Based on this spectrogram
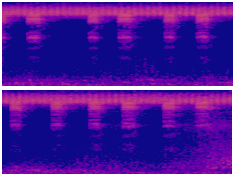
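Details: Corn crake calling at night: dry, rasping bursts repeated steadily about once a second. A constant, shrill insect chorus runs underneath throughout.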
